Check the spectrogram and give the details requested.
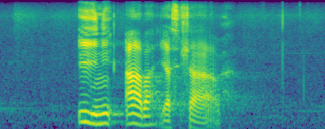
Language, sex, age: Xhosa, male, 19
